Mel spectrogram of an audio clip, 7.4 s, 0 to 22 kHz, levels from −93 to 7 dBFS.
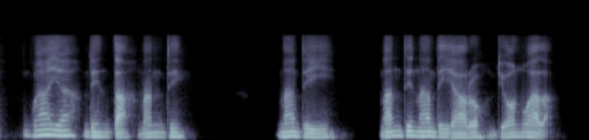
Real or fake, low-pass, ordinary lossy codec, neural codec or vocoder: fake; none; none; codec, 16 kHz, about 1 kbps, DyCAST, with the encoder's durations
